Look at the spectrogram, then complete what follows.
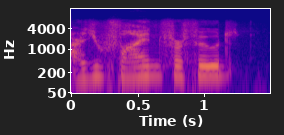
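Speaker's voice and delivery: whispering. Asking a companion quietly at a table, in character: whispering. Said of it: "I'm gonna kinda whisper to Eurydice".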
